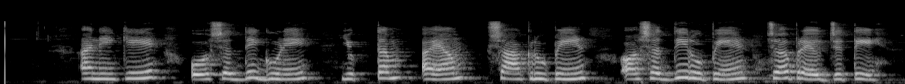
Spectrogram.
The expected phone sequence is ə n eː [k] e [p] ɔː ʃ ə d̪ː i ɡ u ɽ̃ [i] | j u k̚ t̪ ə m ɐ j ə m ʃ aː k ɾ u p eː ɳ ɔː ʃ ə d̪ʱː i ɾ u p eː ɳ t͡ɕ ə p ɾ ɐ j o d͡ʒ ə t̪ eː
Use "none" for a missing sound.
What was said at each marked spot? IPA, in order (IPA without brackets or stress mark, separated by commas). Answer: k, none, e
